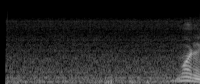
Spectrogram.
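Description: Steady background hiss and low rumble of open-air ambience. Near the end a man's voice says "Good morning."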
